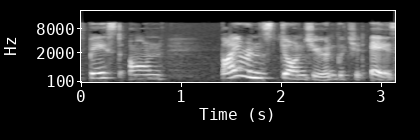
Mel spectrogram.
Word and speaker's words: Don Juan: actually not correct because it's based on Byron's John June which it is it's very clearly based on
